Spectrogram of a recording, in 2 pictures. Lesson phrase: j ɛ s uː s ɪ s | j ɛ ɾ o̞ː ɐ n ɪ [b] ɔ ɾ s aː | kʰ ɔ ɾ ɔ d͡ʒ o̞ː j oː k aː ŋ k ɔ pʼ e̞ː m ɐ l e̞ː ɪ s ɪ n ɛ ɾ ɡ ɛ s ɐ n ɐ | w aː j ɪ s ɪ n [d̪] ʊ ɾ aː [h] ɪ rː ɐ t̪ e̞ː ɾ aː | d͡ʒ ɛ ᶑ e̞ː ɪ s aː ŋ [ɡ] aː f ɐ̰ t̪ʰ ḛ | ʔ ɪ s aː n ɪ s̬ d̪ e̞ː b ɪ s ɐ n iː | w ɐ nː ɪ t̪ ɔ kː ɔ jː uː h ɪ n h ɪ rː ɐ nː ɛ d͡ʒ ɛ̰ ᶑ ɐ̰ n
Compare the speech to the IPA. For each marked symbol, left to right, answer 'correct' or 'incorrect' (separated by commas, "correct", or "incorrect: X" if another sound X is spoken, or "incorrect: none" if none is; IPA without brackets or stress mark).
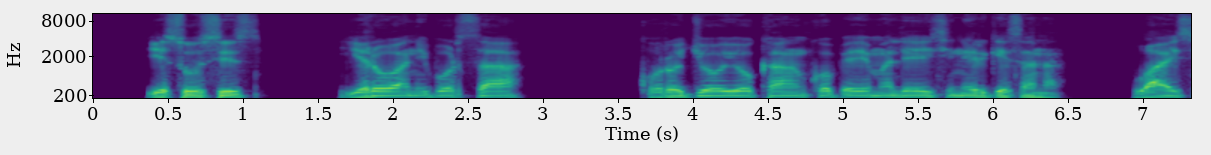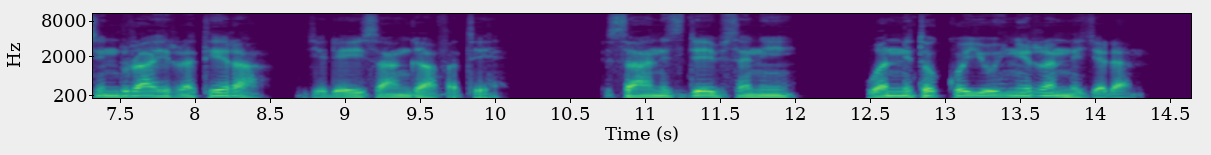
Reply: correct, correct, correct, correct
